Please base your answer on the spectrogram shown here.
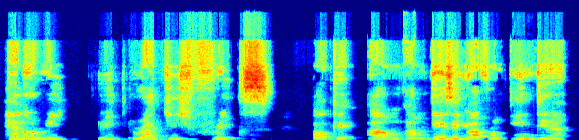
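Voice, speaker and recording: A Nigerian woman hosting a casual live stream, chatting with viewers by name and often pausing on fillers. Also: mid-range voice, roomy sound, rough recording. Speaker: livestream host.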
